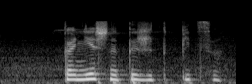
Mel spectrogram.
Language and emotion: Russian, angry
